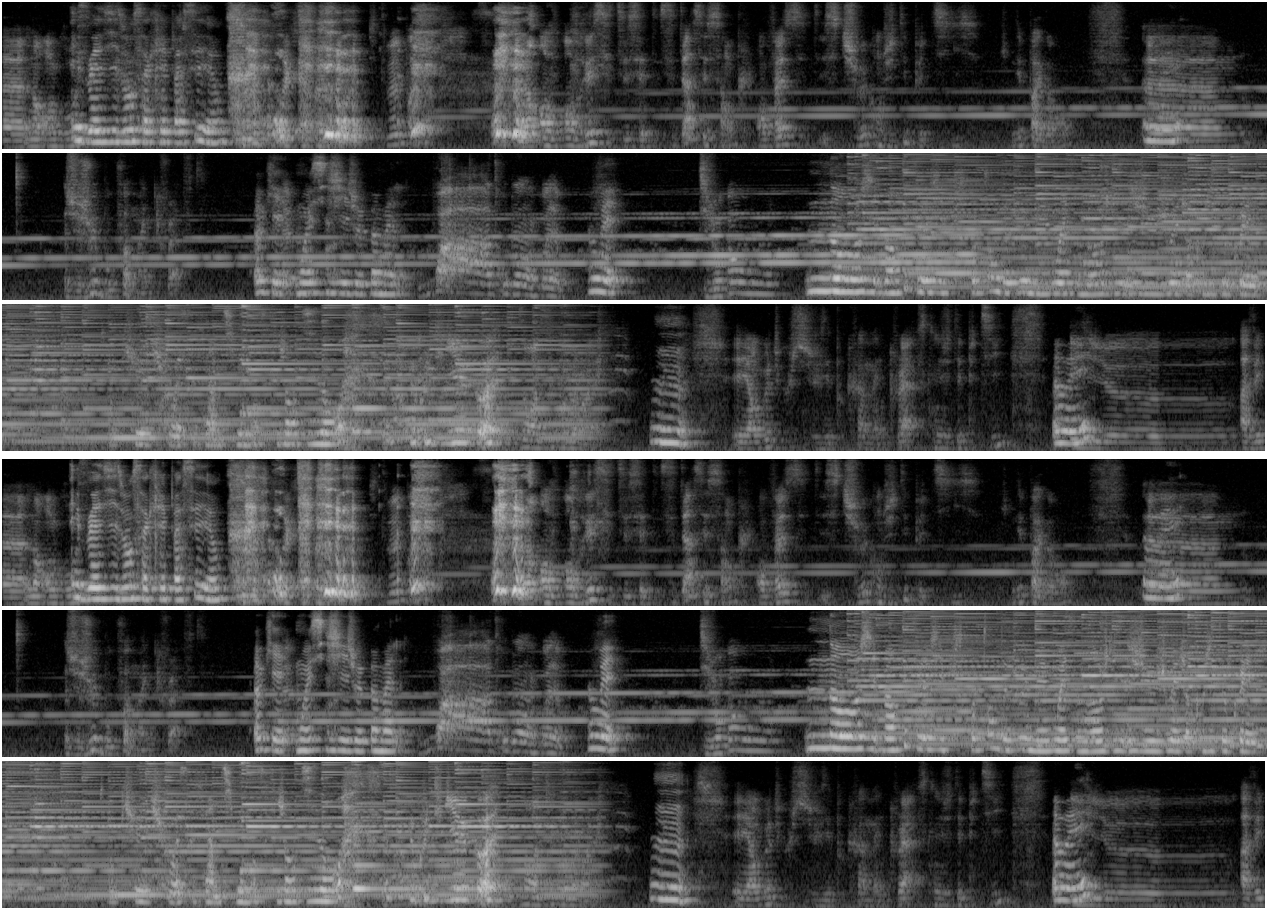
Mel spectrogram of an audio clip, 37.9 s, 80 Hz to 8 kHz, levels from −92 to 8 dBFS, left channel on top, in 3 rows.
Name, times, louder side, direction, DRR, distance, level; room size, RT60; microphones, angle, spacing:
voice 1, 0.0-0.9 1.1-1.9 2.2-3.5 3.8-9.7 10.1-12.4 13.3-14.5 15.3-15.6 15.9-16.0 16.8-18.7 19.6-20.4 25.8-26.2 26.6-27.8 28.1-28.4 29.2-30.2 30.5-31.6 32.2-35.7 36.0-37.9, left 1 dB, 50° left, -2 dB, 1.4 m, -39 dB
voice 2, 0.7-3.5 4.1-4.3 4.9-5.2 11.4-11.8 15.2-16.6 18.5-18.8 20.7-25.9 26.3-29.2 29.5-30.3 31.8-32.4 35.8-36.1, right 2 dB, 85° right, 4 dB, 0.7 m, -24 dB
sound 1, 4.3-4.8 5.5-5.9 6.2-6.4 6.6-22.4, left 5 dB, 25° left, 0.4 m, -39 dB
Harp, 20.8-31.3, right 4 dB, 25° right, 0.8 m, -27 dB
3.4 x 2.5 x 2.3 m, 0.43 s
head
